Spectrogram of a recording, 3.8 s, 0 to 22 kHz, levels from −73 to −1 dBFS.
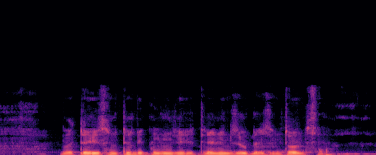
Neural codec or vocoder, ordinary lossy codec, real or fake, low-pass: autoencoder, 22.05 kHz, a latent of 192 numbers a frame, VITS, trained on one speaker; MP3, 48 kbps; fake; 9.9 kHz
